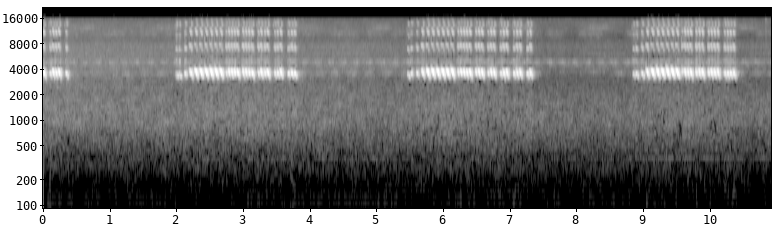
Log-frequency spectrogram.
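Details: Nocturnal cricket song from a sleep-sound recording made on 5 August 2020: three evenly spaced bursts of fast, shrill pulsed chirping, each about two seconds long, with calm pauses between.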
